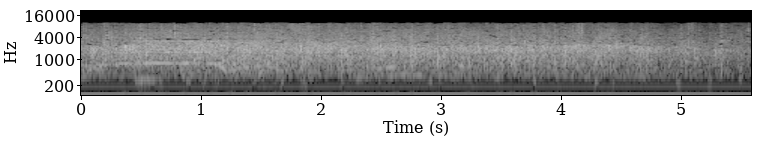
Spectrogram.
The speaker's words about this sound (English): It's an honor to be able to clap for tithes and offerings, please.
